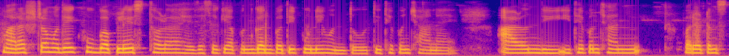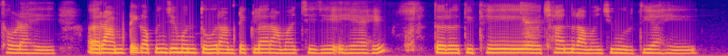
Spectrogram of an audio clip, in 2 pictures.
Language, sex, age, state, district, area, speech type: Marathi, female, 18-30, Maharashtra, Wardha, urban, spontaneous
